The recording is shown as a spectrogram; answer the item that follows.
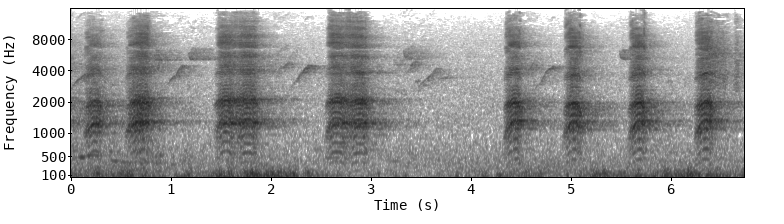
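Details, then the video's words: Crows in Raja Ampat, Papua, giving harsh, nasal, rasping caws in irregular bursts, about eight calls in seven seconds, with quieter pauses between. "Burung Gagak Papua di Raja Ampat"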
